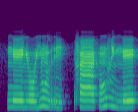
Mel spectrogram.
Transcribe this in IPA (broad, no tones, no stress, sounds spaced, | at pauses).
ŋ eː lʲ oː j ũ l r i | f æ̃ː θ ũ v i lʲ ŋ e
